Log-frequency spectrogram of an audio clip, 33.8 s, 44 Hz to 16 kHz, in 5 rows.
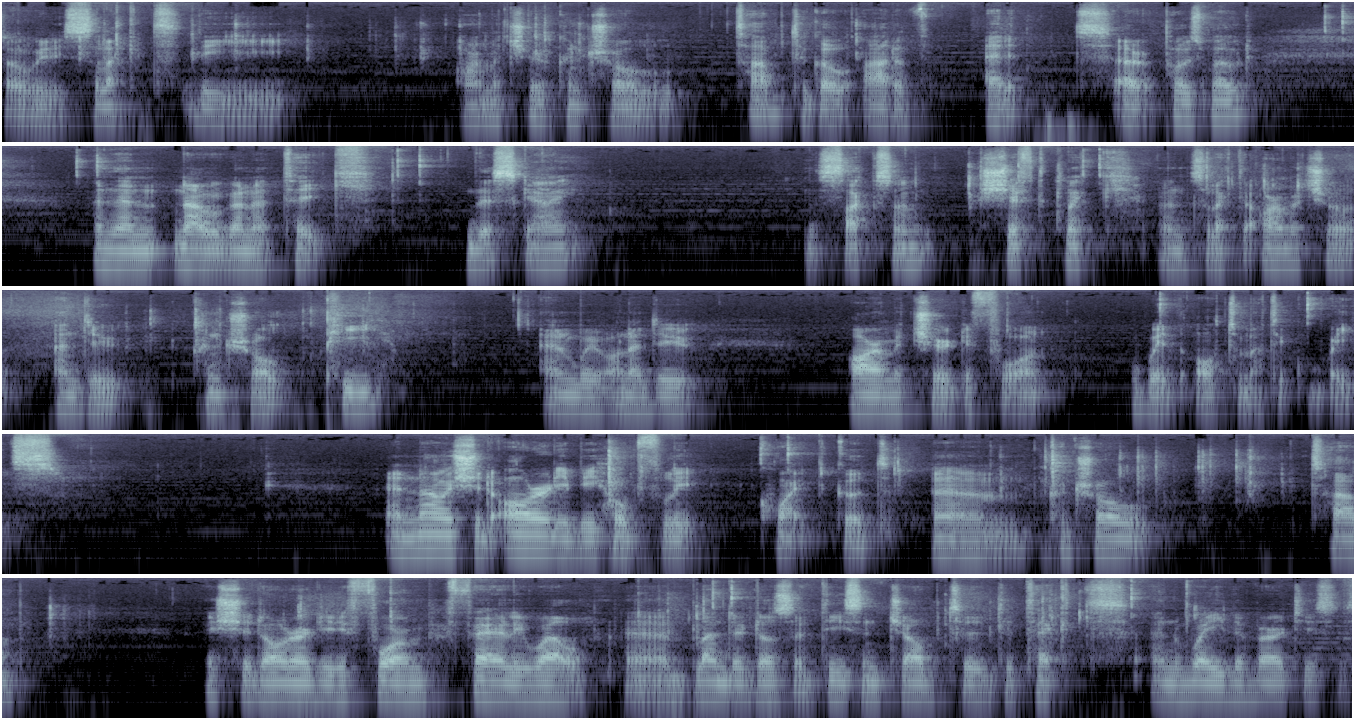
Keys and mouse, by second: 0.6 Tab, 2.8 ctrl+Tab, 6.7-14.5 right drag, 14.5 ctrl+p, 23.4 Tab, 26.4 ctrl+Tab, 27.4 r, 30.6 right click.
